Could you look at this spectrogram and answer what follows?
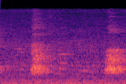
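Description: Excited barks from pet dogs come twice, about a second apart, at moderate volume against low background noise.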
